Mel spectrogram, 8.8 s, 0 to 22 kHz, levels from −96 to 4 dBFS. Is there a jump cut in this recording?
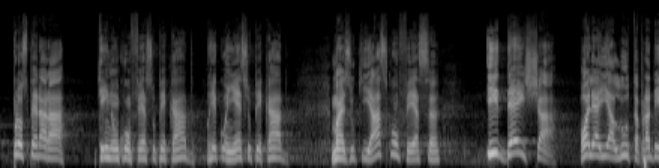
yes; 1 cut; at 2.8 s

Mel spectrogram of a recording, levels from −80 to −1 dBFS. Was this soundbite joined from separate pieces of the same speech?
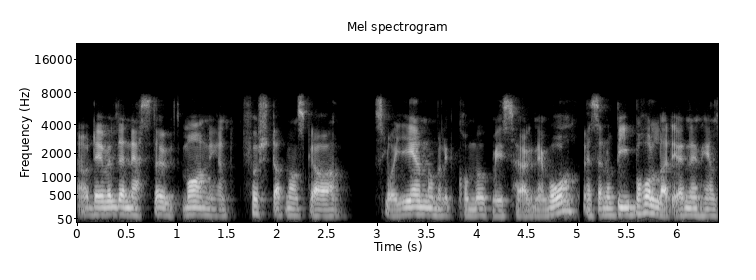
yes; 2 cuts; at 4.2 s, 5.0 s

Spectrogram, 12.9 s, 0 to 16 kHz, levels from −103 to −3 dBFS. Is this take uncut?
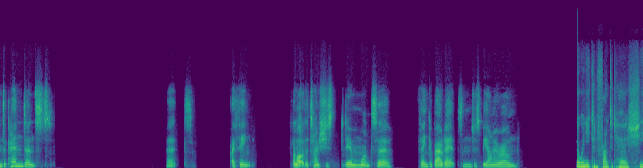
yes; 0 cuts

